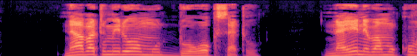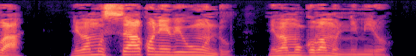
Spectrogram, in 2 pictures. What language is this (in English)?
Ganda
